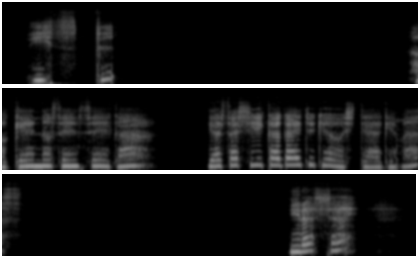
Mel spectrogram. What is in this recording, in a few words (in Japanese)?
タイトルコール, ASMR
